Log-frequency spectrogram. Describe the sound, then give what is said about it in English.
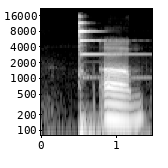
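A single bright bell ding with a sharp strike and a sustained, shimmering ring that fades over about a second, while a brief voice sounds over the ringing tail. “Can you hit the bell?”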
